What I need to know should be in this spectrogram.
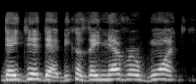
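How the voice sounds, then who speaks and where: A woman's voice: medium pitch, steady tone, moderate pace, darkish tone. A woman talking on a live group chat, blunt and profane, repeating herself for emphasis. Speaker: panelist.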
